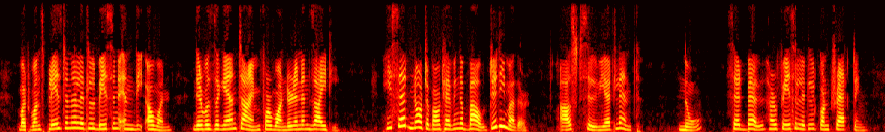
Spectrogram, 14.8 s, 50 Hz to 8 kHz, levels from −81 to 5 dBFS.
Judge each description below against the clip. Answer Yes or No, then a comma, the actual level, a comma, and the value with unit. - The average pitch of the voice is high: Yes, very high, 255 Hz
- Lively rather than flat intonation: No, average, 3.6 semitones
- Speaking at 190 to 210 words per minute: No, average, 165 wpm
